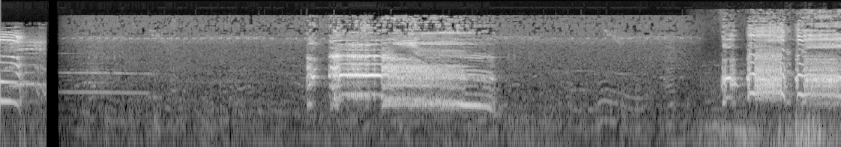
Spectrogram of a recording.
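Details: Rooster crowing repeatedly: the trailing end of one crow, then a full loud crow of around two and a half seconds with a falling final part, and after a pause another loud crow begins.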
